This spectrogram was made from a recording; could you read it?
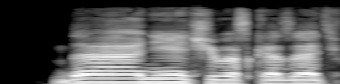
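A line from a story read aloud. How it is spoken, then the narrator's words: Grumbling. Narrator (Russian): ворчал Шико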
